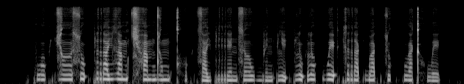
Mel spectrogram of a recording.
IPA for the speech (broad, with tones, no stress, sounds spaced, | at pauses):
k w o˨˩ k̚ t͡ɕ ɤː˧ s u˥˩ ʔ p r a˦˥ j l a˧ m t͡ɕʰ a˦˥ m d o˧ m kʰ o˨˩ k̚ s a˩˦ j p r e˨˩ n s ɤː˧ w b e˩˦ n p l i˨˩ ʔ p l u˥˩ ʔ l o˥˩ k̚ w e˥˩ ʔ k r a˦˥ k̚ b a˦˥ k̚ s u˦˥ k̚ p u˦˥ a̯ kʰ w e˨˩ k̚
